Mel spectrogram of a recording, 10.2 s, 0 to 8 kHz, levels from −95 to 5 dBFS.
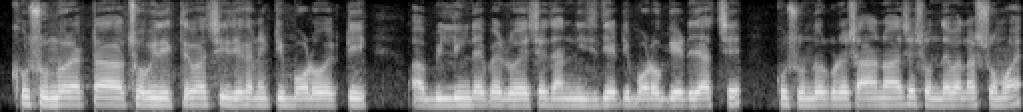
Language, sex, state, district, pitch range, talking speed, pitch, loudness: Bengali, male, West Bengal, Jhargram, 135-140 Hz, 170 wpm, 135 Hz, -12 LUFS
